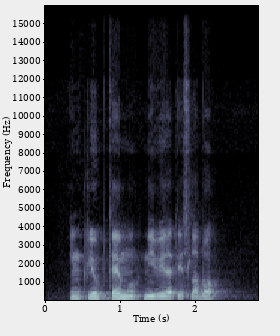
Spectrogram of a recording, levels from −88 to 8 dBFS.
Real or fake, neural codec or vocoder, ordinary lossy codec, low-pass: real; none; Opus, 24 kbps; 14.4 kHz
